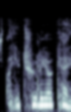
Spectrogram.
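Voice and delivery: whispering. Showing how he sends messages to her while she sleeps, whispering. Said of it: "I just whisper".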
